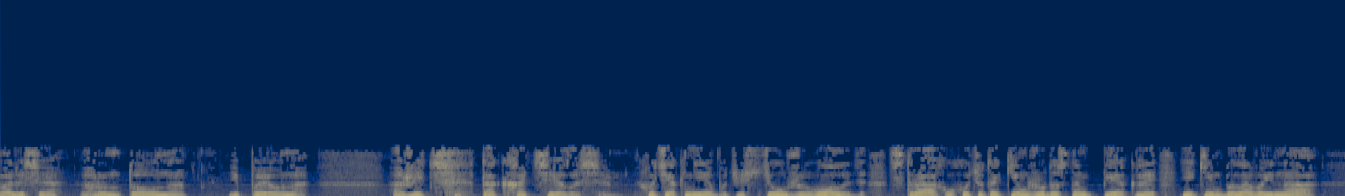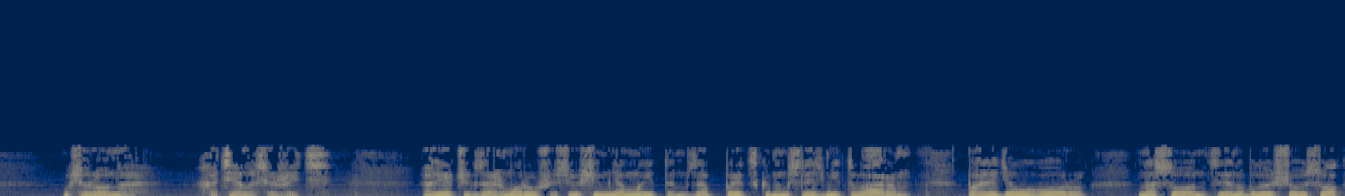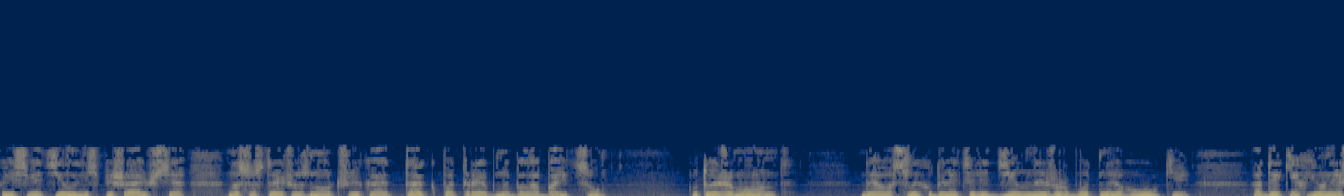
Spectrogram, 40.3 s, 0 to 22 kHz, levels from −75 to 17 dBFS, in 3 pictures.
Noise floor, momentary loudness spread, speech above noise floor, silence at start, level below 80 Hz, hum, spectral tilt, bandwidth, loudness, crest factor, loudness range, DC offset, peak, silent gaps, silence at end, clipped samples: -50 dBFS; 10 LU; 32 dB; 0 s; -42 dBFS; none; -6 dB/octave; 6 kHz; -19 LUFS; 14 dB; 3 LU; under 0.1%; -4 dBFS; none; 0 s; under 0.1%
